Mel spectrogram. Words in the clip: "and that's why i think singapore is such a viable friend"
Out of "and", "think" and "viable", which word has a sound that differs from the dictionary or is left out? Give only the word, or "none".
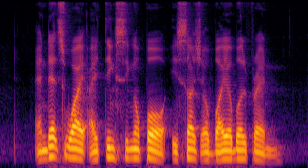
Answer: think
